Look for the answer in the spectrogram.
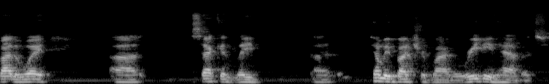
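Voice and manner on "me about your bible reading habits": ordinary talk, nothing marked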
